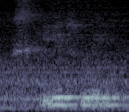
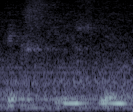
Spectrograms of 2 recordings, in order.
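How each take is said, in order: First: Soft, polite excuse me; a soft, polite request for attention; real soft. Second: Softer and higher "Excuse me."; a second, softer try for attention; even softer. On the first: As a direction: say "Excuse me." gently and quietly. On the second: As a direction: say "Excuse me." almost under the breath, pitched up. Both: Retold or imitated. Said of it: "Real soft".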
